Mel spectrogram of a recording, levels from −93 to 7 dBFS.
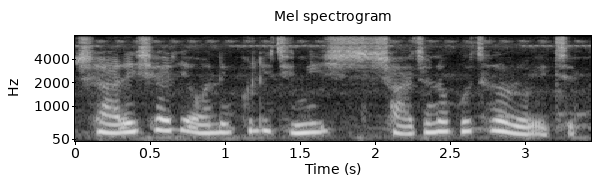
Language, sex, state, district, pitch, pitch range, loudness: Bengali, female, West Bengal, Alipurduar, 260 Hz, 240-290 Hz, -14 LUFS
